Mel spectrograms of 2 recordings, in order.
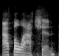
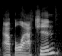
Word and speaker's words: Appalachian: And she had said in an Instagram story, this is where I was following her, she was saying that people miscommonly pronounce Appalachian, and that it's technically Appalachian. And she's like, and it drives us a little batty. And she's like, I know it sounds funky, but if you're over here, people will want you to say Appalachian.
